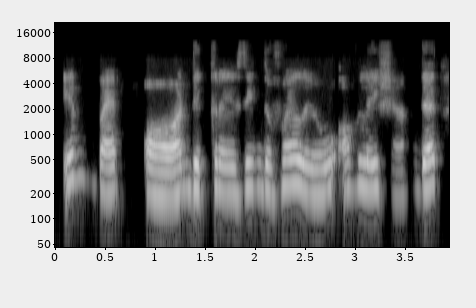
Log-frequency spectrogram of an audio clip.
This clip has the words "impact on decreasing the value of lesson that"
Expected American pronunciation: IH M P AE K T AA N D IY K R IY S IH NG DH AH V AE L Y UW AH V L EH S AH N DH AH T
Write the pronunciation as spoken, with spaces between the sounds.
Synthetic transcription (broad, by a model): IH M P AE K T AA N D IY K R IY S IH NG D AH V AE L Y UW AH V L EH SH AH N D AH T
